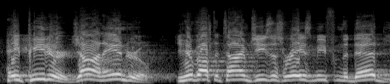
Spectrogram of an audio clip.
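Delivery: a man who can't stop telling his favourite story; eager storyteller. Retold or imitated. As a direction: Lazarus buttonholing his friends again, eager and loud. Lazarus retelling his story eagerly.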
